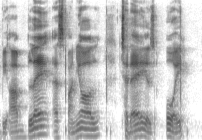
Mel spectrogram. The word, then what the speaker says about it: hoy: Today is hoy. Don't pronounce the H.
